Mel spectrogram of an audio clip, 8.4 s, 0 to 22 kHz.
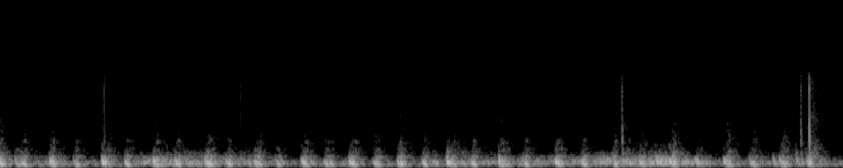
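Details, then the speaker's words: Own heartbeat through a Littmann CORE stethoscope during 10 squats, fast low thumps with occasional rubbing clicks; pulse oximeter rose from 78 to 85, then over 100, peaking at 115 around squat six: exercise-induced increase in heart rate. "I like how it sped up really fast. Like, as soon as I stood up, it went up to, like, 85, and then it was quick to go into 100."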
